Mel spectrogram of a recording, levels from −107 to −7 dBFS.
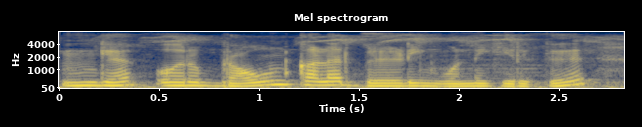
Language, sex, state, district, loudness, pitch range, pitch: Tamil, male, Tamil Nadu, Namakkal, -16 LUFS, 140-175 Hz, 160 Hz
